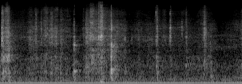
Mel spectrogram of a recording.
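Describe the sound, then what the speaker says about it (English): Small wooden spoons handled and knocked together in a box, giving light scattered clicks and taps against a steady low hum, with no one speaking. "It comes with these little spoons. They're wooden spoons."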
